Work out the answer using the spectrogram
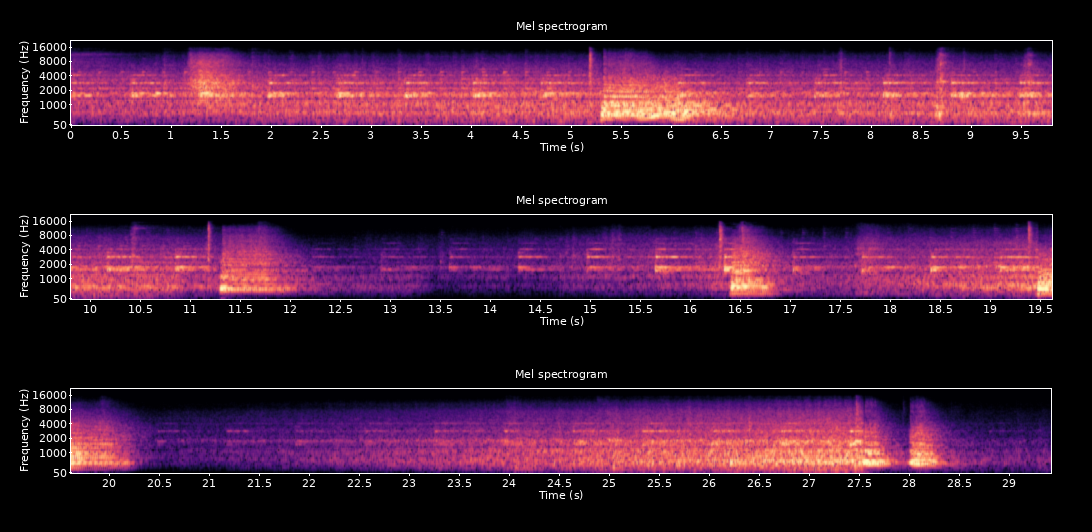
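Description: CSX diesel-electric freight locomotives passing close by with engines running and wheels rolling on the rails, the lead unit sounding its air horn in about five blasts for a grade crossing.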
